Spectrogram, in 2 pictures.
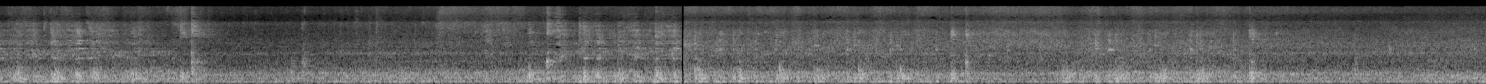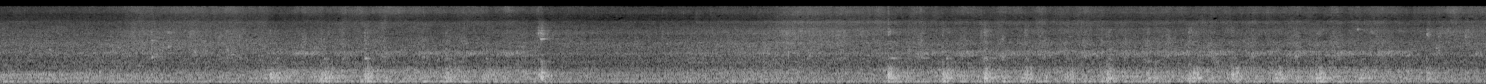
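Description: Stir-frying in a wok over a high-flame gas wok burner: the burner's steady roar under sizzling food, with a metal ladle scraping and knocking against the wok again and again.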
